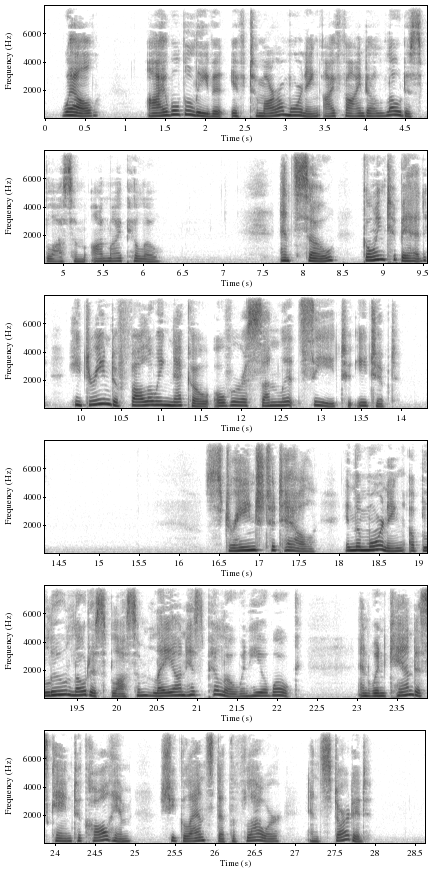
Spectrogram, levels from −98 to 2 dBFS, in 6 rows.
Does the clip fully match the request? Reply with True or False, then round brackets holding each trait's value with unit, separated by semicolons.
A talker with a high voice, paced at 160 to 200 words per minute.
False (205 Hz; 135 wpm)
